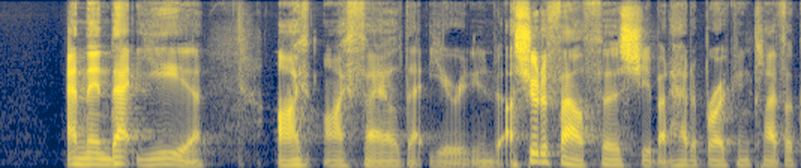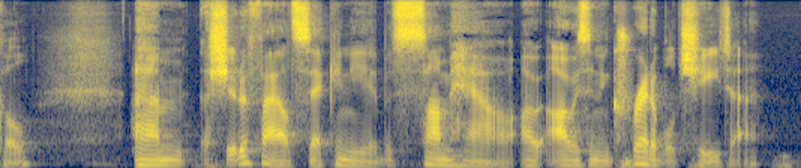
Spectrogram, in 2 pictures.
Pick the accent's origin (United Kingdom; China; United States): United Kingdom; England; born there; I was born in England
